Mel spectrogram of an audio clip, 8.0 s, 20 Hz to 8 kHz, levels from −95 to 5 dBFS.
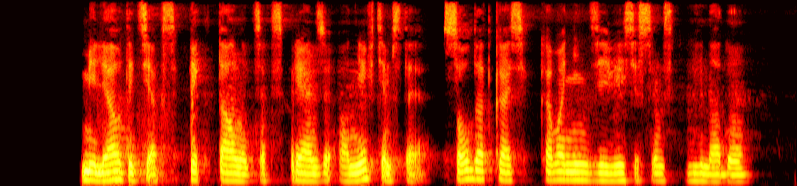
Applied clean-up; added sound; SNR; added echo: neural mask model DeepFilterNet 3.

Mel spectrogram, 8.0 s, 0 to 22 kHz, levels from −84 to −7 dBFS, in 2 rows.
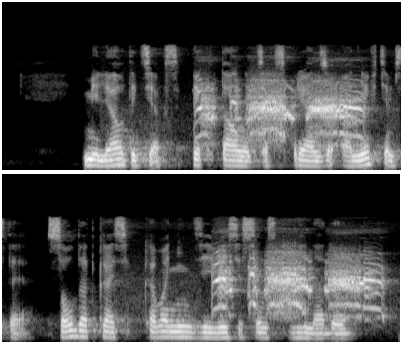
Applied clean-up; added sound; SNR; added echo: none; Chicken, rooster; 1 dB; none.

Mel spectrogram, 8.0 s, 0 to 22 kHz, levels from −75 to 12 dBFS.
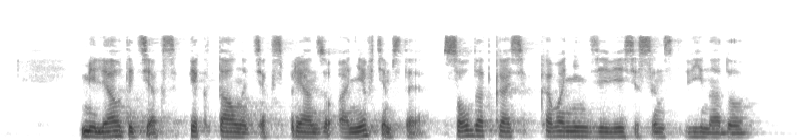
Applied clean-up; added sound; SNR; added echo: none; none; none; none.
